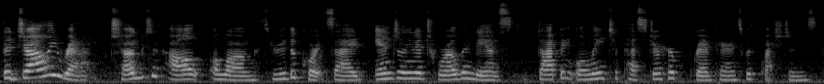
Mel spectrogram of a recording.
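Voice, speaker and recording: Female storyteller, high pitch, animated picture-book read with small stumbles, noticeable background noise. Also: moderate pace, few pauses, low-quality recording. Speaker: storyteller reading aloud to children.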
